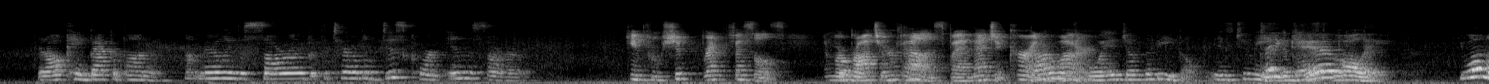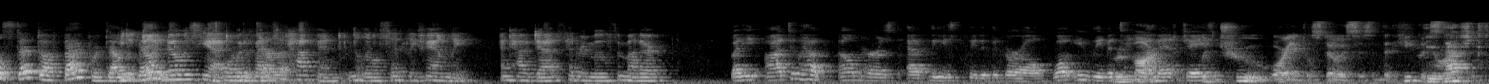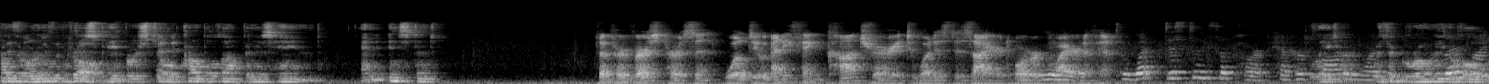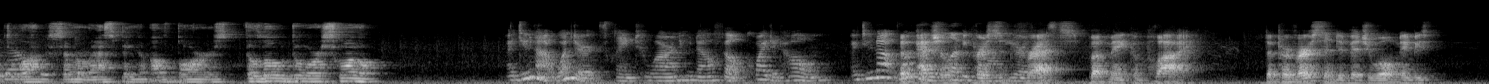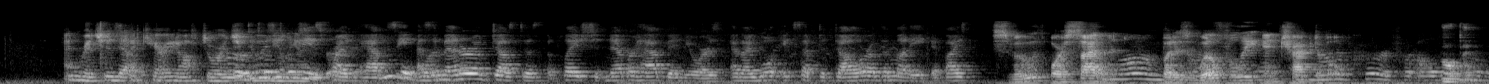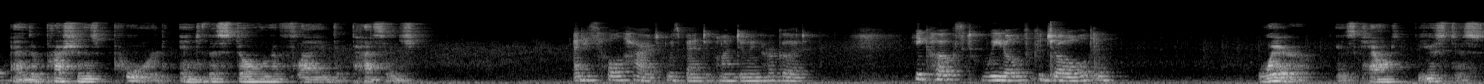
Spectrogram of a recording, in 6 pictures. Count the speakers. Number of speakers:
nine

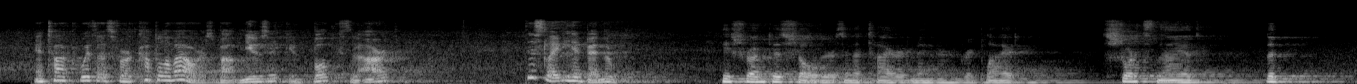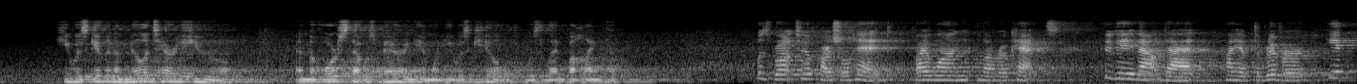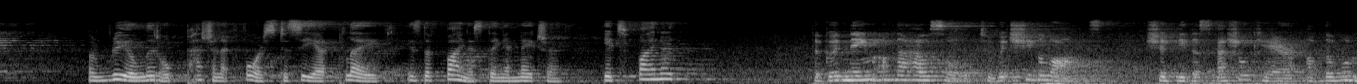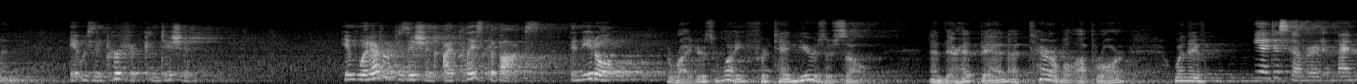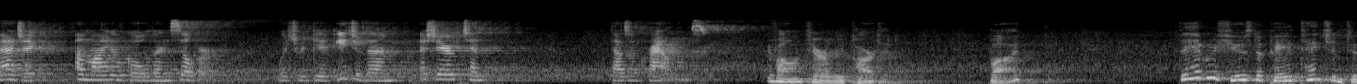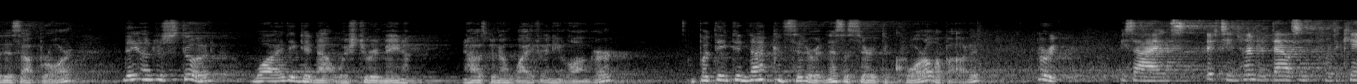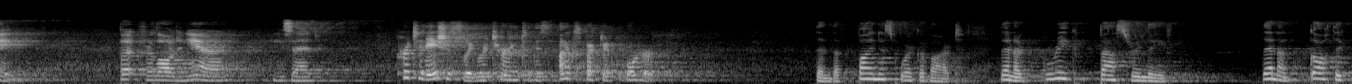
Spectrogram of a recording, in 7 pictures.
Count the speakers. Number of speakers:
seven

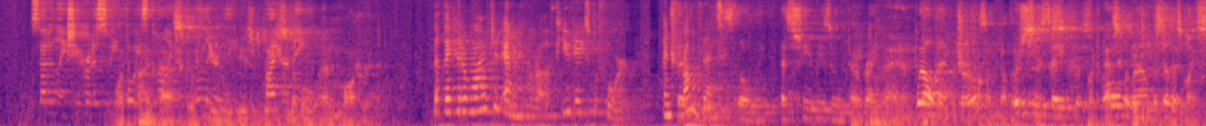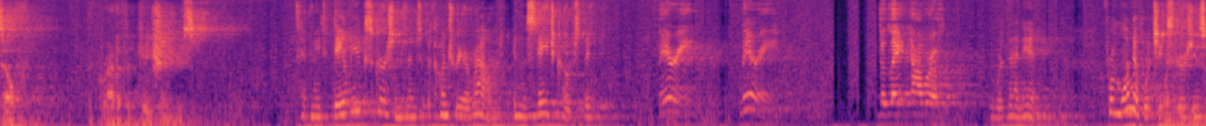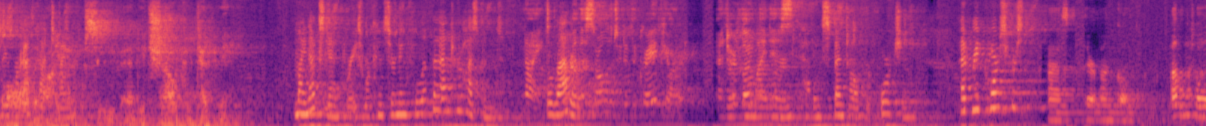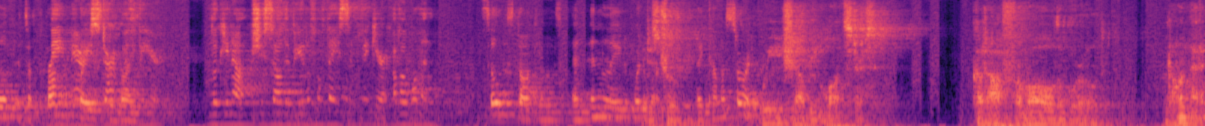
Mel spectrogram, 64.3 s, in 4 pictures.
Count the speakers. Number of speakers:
four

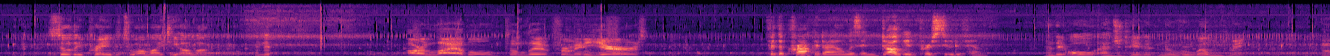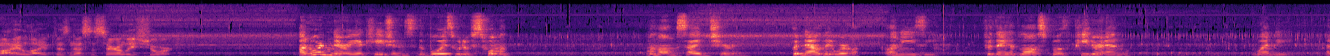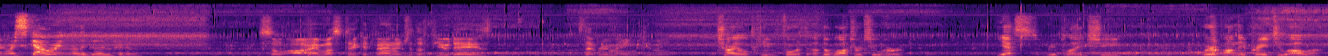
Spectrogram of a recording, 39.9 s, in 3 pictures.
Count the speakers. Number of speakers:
four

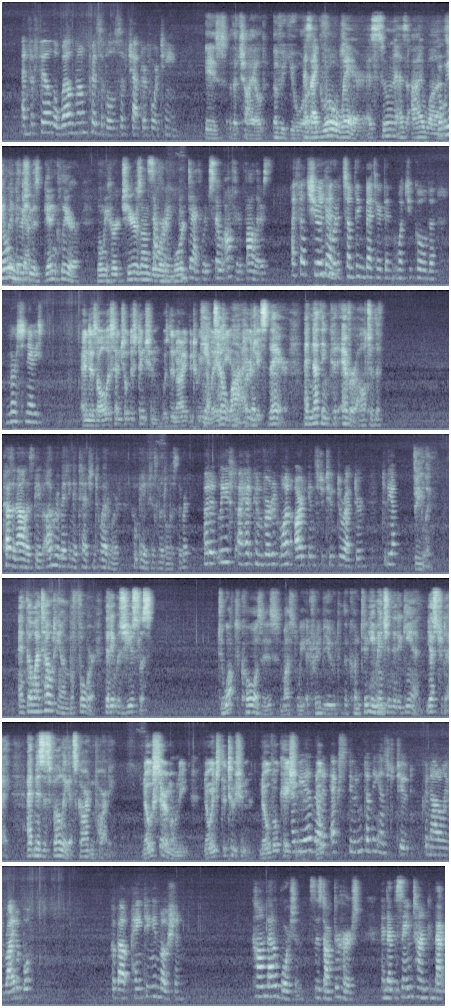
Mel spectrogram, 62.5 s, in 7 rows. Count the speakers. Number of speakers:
nine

